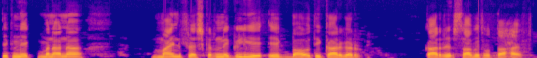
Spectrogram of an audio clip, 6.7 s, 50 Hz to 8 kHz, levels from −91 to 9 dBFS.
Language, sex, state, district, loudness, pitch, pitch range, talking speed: Hindi, male, Uttar Pradesh, Hamirpur, -13 LUFS, 140 Hz, 130-150 Hz, 145 wpm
